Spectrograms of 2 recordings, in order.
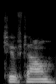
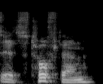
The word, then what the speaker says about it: Tufteln: For the longest time, I just called it Tufteln because that's easy, and when you say it, people hear it and can say it back. So it is German, and I don't speak German. And I can't even remember how I came across the word, but it's Tufteln, I think is maybe the best way to pronounce it.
